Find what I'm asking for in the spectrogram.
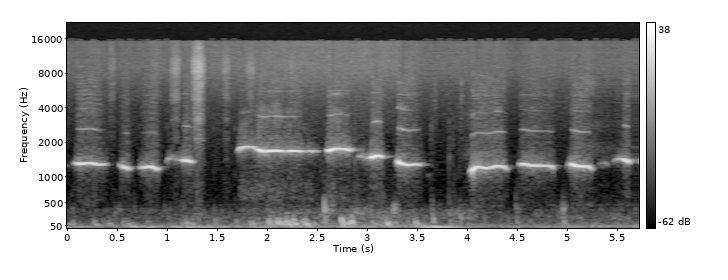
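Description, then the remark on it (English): Someone whistles a melody in a run of clear, sustained notes that rise and fall, phrased like a song, with faint low background noise underneath and no talking. “For those who have only joined us in the last two songs, give us your best whistle again.”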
